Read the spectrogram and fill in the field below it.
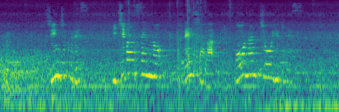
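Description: A chime sounds as the train doors open.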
